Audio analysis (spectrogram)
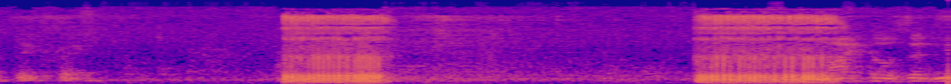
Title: puppy dog snoring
